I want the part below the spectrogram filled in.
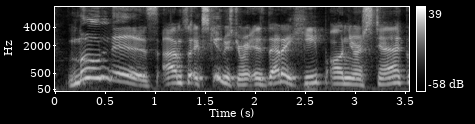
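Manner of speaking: usual speaking voice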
